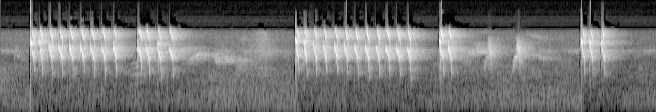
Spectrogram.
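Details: Kingfisher call used for training other birds: bursts of fast, high, rattling notes about one second long, separated by short gaps with softer slurred notes.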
